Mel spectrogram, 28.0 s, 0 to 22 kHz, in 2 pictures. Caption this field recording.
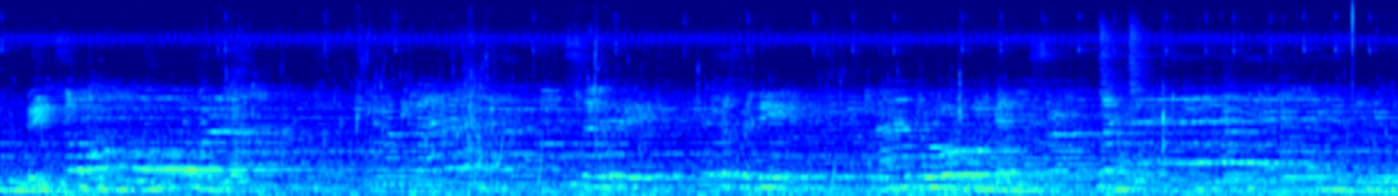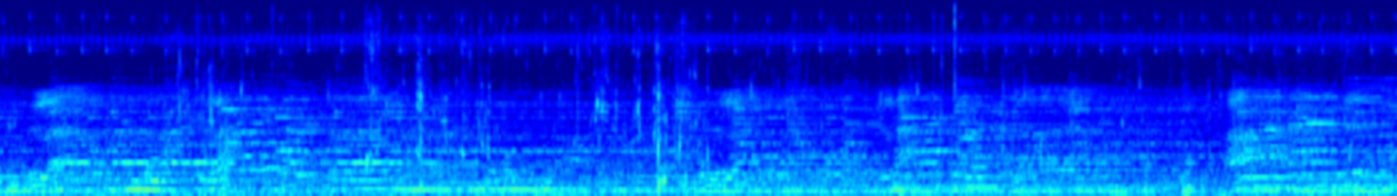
The Zoom H4n recorder was placed close to the surface of the sea, and slow waves can be heard. In the distance a terrace singer is performing a song.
